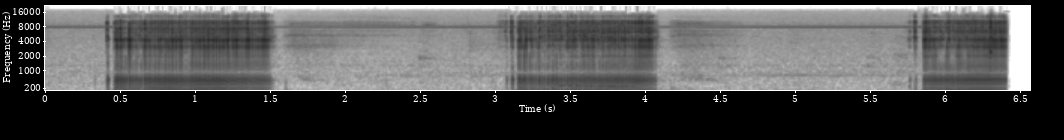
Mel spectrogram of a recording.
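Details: Loud, rattling snores, each about a second long, recurring roughly every two and a half seconds; ordinary snoring.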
